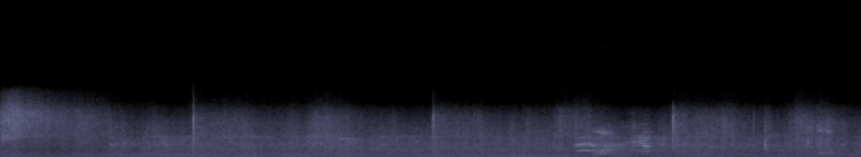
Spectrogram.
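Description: Open-air ambience of a football training session: a steady background hiss with a few scattered sharp knocks of footballs being kicked, and a short shout from a player about six seconds in.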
